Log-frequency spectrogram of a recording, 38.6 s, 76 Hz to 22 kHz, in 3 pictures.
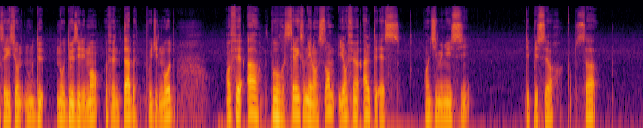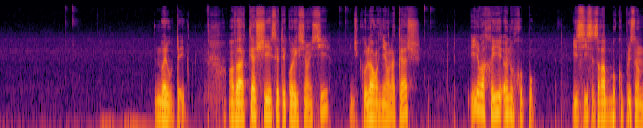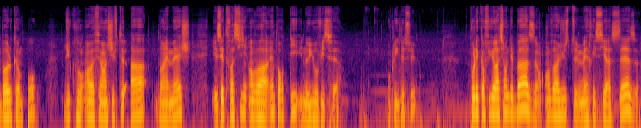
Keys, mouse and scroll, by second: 0.0 shift+right click, 2.2 Tab, 4.3 a, 4.8 a, 7.1 alt+s, 14.9 Tab, 15.3 a, 18.0 scroll down 4, 19.7 click, 21.4 click, 22.5 click, 28.0 shift+a, 34.2 scroll down 5, 35.1-37.1 scroll up 1, 37.1-38.5 drag.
